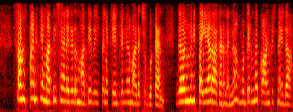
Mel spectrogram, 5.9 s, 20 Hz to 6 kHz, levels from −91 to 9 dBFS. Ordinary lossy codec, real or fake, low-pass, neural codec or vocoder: none; fake; 5.4 kHz; codec, 24 kHz, 1.5 kbps, HILCodec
